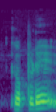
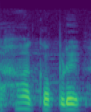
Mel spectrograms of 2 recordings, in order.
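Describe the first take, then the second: First: कपड़े asked with a rising question tune; lightly voiced confused ghost asking कपड़े; puzzled question. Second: कपड़े said with a falling, settled tune; lightly voiced friend insisting हाँ कपड़े; firm answer. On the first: Ghost puzzled by clothes order. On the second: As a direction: confirm कपड़े flatly, case closed. Wing confirms clothes order.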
